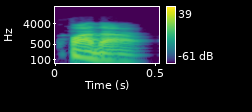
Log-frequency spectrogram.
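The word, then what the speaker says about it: father: তো I love my ফাদার very much, এখানে আরের উচ্চারণটা হয় না আর কি, ফাদার এরকম উচ্চারণ হবে।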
